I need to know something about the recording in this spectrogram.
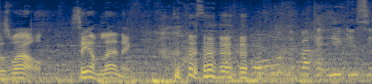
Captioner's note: laughing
